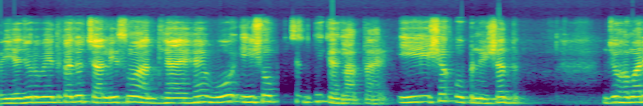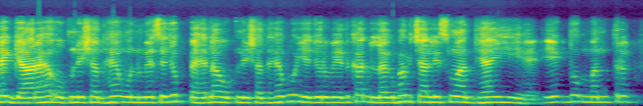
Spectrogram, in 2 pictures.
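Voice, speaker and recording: A man with a high voice teaches the correct pronunciation of a sacred verse. He breaks each word into syllables and repeats them slowly and patiently. The recording sounds muffled and lo-fi. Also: mellow. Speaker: Vedic mantra teacher. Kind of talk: recitation lesson, slow syllable drills.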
